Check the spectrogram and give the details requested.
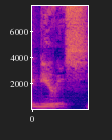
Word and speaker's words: NERIS: What do you say? NRIS? How do you say it? I say NERIS.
